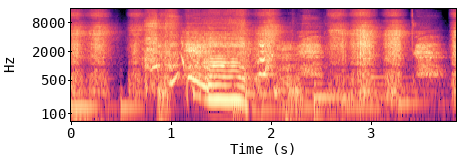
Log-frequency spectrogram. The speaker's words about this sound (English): Okay, you didn't see her face, but man, she was sniffing the crap out of that microphone. Just blow your damn nose.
